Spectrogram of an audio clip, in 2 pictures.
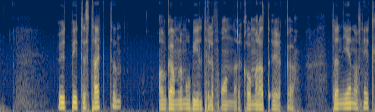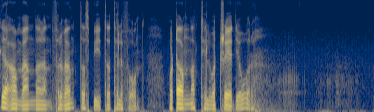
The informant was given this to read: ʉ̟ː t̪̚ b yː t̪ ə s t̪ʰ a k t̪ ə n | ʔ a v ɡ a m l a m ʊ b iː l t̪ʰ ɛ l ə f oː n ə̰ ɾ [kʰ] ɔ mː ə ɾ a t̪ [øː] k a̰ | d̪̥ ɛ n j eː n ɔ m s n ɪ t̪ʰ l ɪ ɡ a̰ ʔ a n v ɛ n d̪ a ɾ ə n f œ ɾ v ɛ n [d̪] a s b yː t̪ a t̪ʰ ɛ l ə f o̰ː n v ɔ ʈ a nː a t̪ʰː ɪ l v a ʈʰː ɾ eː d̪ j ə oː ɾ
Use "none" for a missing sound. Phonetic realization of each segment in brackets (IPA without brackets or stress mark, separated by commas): kʰ, øː, t̪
